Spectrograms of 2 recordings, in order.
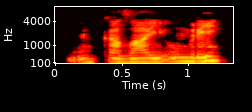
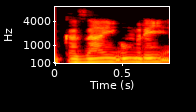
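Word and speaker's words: Qaza-e-Umri: Therefore, in Urdu, they have this, it's called Qazai Umri, as it's instead of Qada. Obviously, the dad is pronounced like a za. So Qazai Umri, and how it's termed,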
